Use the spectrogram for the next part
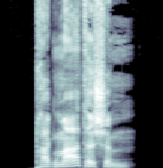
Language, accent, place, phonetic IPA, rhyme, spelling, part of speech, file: German, Germany, Berlin, [pʁaˈɡmaːtɪʃm̩], -aːtɪʃm̩, pragmatischem, adjective, De-pragmatischem.ogg
- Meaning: strong dative masculine/neuter singular of pragmatisch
